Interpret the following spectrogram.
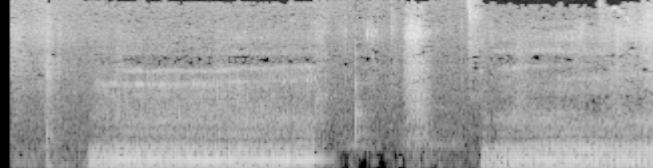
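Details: Cat named Chia making unusual sounds while playing with a toy mouse indoors: two long, low, rumbling growl-like vocalizations of about two seconds each, separated by a short quiet gap with small clicks.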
